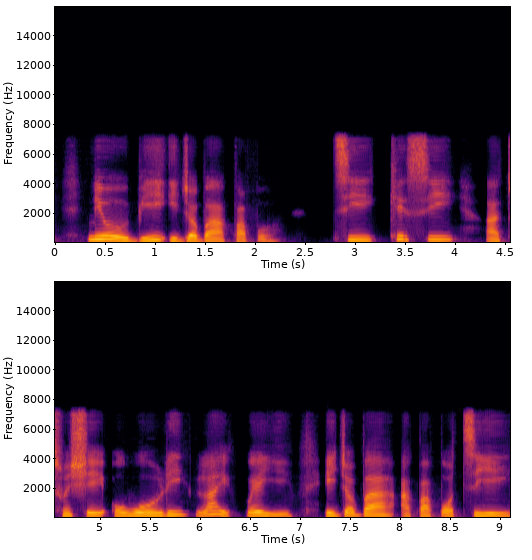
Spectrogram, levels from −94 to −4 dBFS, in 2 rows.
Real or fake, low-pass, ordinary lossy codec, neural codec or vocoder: fake; 7.2 kHz; AAC, 96 kbps; codec, 16 kHz, about 1 kbps, DyCAST, with the encoder's durations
